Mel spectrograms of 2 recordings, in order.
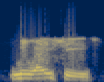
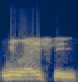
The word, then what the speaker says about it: Nueces: It's Nueces is how you say it. Nueces.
